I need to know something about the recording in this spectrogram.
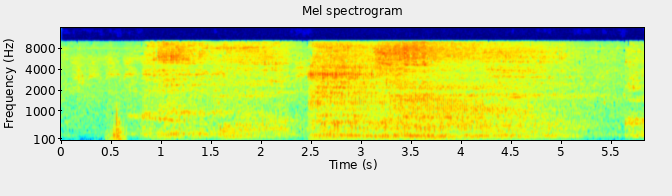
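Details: Captive subadult American alligators at the St. Augustine Alligator Farm Zoological Park in a bellowing chorus: a sharp thump, then overlapping deep, throbbing, rumbling roars that build and hold loudly, with a gritty rushing texture layered over the low drone.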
